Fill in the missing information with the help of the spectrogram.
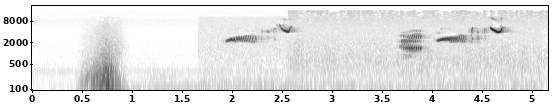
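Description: A starling's song: slurred high whistles, one sharp upward flick repeated twice, and a harsh buzzy note in between, after a single dull low thump.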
